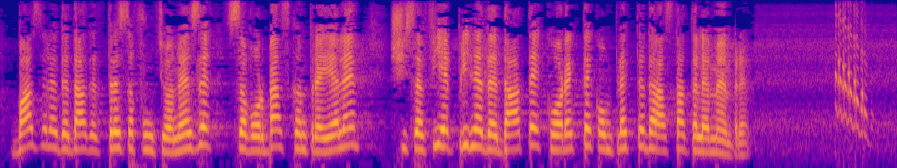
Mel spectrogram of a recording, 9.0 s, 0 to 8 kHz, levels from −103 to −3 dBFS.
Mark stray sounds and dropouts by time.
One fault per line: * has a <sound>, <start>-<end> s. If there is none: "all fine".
* has a chirp, 8.3-8.8 s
